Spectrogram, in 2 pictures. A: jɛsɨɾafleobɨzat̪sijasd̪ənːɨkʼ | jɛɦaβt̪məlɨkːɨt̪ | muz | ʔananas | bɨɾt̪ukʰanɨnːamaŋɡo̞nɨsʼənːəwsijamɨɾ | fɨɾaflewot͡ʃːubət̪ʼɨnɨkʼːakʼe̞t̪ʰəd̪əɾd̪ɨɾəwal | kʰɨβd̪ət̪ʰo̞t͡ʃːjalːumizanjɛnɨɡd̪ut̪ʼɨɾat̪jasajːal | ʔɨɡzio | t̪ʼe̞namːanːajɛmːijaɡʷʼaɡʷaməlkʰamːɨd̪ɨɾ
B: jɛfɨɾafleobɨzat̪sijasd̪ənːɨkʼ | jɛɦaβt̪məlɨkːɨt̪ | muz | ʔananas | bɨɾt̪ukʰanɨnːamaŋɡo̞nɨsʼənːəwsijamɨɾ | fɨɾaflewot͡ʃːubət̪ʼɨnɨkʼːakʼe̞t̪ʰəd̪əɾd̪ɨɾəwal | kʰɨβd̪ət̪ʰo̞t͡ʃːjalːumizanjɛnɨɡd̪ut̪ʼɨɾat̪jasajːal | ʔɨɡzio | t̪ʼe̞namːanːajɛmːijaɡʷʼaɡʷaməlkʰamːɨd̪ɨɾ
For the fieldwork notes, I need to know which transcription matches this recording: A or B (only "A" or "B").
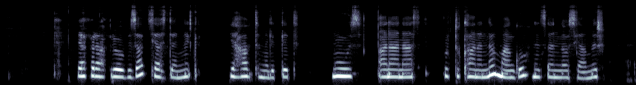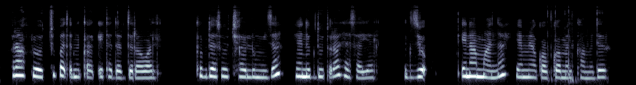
B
